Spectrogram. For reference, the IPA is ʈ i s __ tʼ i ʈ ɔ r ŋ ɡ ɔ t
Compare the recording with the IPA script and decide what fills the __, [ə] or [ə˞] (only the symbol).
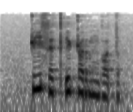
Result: ə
